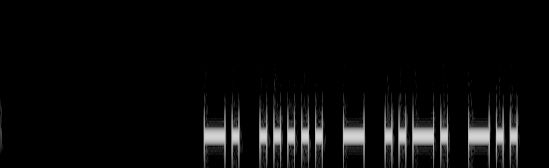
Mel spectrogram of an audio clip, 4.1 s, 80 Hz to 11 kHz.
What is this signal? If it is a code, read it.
Morse code, heard as a keyed tone, about 22 wpm, 700 Hz. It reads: N5TFD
